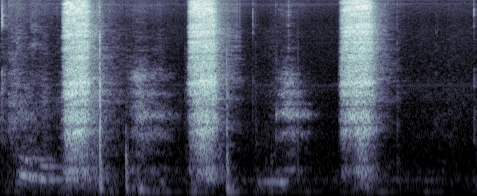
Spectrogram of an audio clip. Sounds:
Sniff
